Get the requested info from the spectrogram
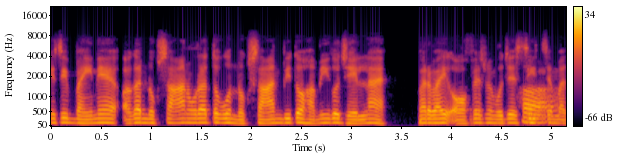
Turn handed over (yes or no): no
